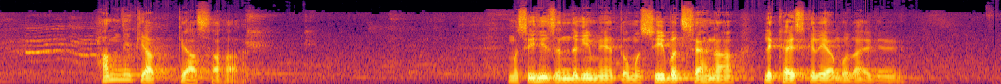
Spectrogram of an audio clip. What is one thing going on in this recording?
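An elderly man speaks with emphasis into a microphone, in short bursts with pauses.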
